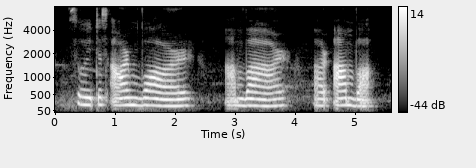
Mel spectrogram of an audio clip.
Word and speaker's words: armoire: So it is armoire, or armwa. R is silent in British.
